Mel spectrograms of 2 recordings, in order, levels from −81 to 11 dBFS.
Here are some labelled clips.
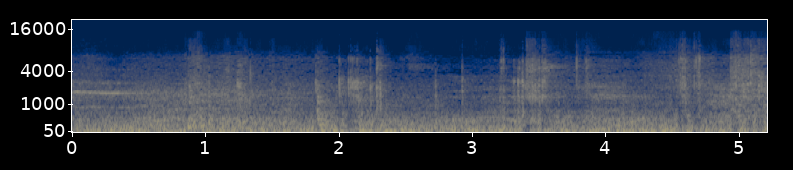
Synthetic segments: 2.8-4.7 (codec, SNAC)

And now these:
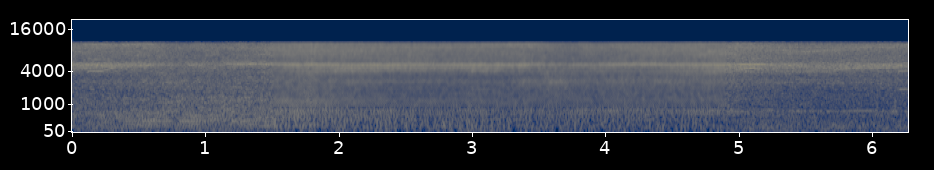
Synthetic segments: 1.5-4.9 (vocoder, Vocos)

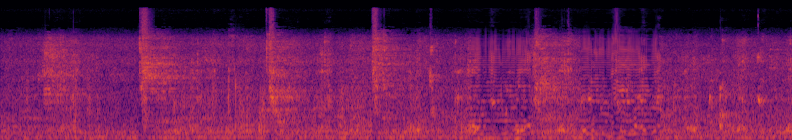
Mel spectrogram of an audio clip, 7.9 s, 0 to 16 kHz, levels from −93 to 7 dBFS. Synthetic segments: 4.7-5.3 (vocoder, BigVGAN v2); 5.8-6.6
